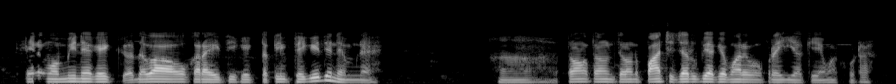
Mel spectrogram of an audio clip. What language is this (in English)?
Gujarati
